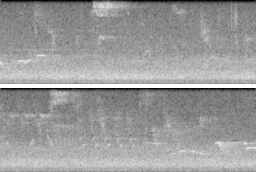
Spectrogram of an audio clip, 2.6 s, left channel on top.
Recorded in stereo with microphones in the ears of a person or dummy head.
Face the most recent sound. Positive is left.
No sound to turn to.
